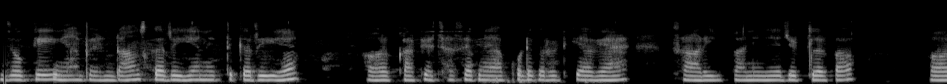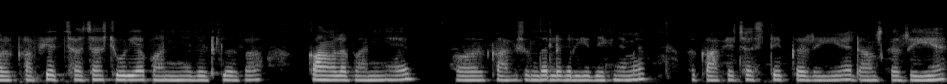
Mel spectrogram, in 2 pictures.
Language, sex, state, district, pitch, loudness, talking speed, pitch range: Hindi, female, Bihar, Supaul, 205 Hz, -26 LUFS, 200 wpm, 200-215 Hz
